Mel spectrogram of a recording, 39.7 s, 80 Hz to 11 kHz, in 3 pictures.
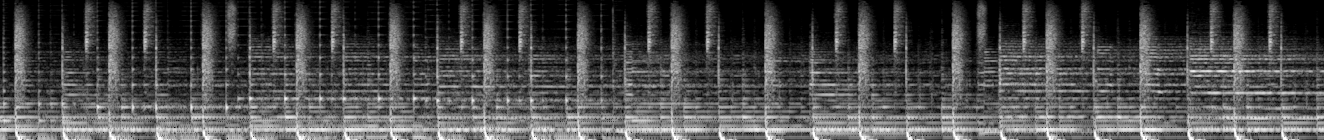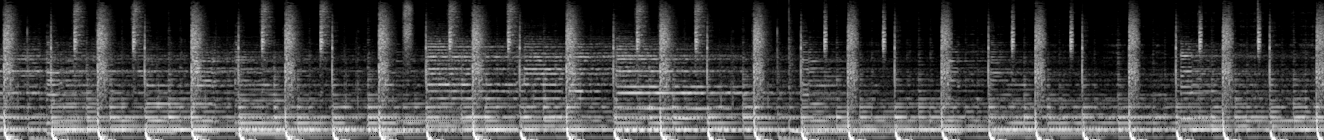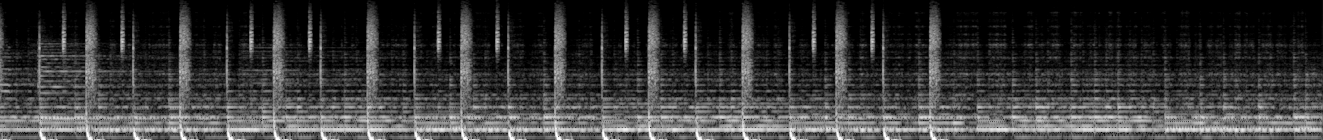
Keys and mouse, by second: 2.8-4.1 alt+drag, 4.8 alt+click, 5.5 alt+middle click, 6.0-11.1 alt+drag, 12.4-16.1 alt+drag, 16.8 alt+click, 19.1 alt+click, 20.1 alt+middle click, 20.6 alt+click, 24.3 click, 28.2-30.2 drag, 35.6-39.5 drag.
